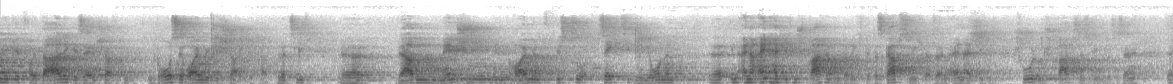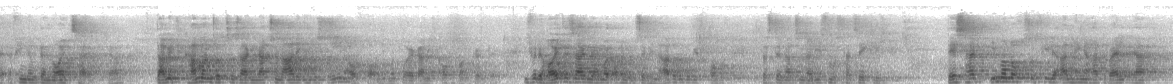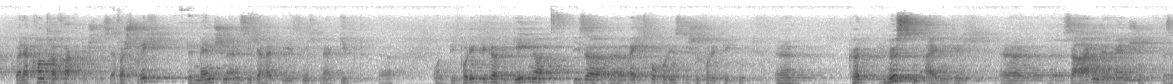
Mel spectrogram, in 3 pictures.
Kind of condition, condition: setting, large echoing room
